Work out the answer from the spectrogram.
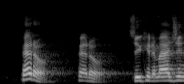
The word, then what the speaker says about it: pero: not as in like but but but it's pero pero pero so you can imagine a group of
